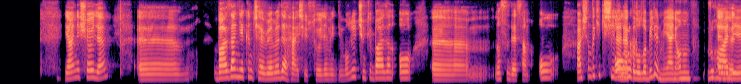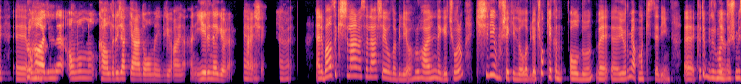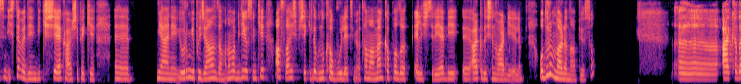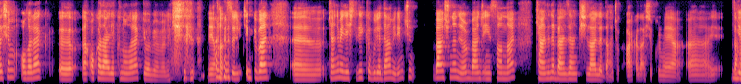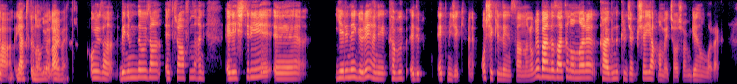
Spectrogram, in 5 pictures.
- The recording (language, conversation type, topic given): Turkish, podcast, Başkalarının ne düşündüğü özgüvenini nasıl etkiler?
- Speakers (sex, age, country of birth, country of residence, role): female, 25-29, Turkey, France, guest; female, 25-29, Turkey, Italy, host
- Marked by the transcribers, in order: other background noise; chuckle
